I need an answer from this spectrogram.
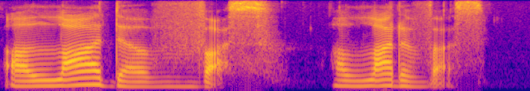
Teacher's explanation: And even though of is pronounced with a V, we won't hear the V unless a word after it begins with a vowel.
